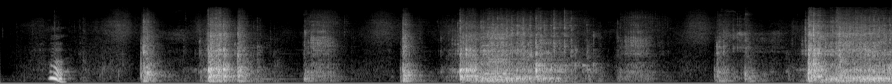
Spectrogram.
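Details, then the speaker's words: Vintage Motobecane Mobylette Cady moped, bought as non-runner, spark present but timing off, points cleaned: uneven bursts rising and dying with gaps, rough four-stroking under load, worse uphill; cause unclear. "Yeah, it actually runs. It doesn't run perfect. It seems to stumble a little bit, especially going uphill."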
